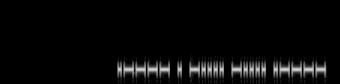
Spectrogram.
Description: Morse code, heard as a keyed tone, about 42 wpm, 700 Hz. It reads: 1E661
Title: Five Challenging Letter-Number Combinations 40wpm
